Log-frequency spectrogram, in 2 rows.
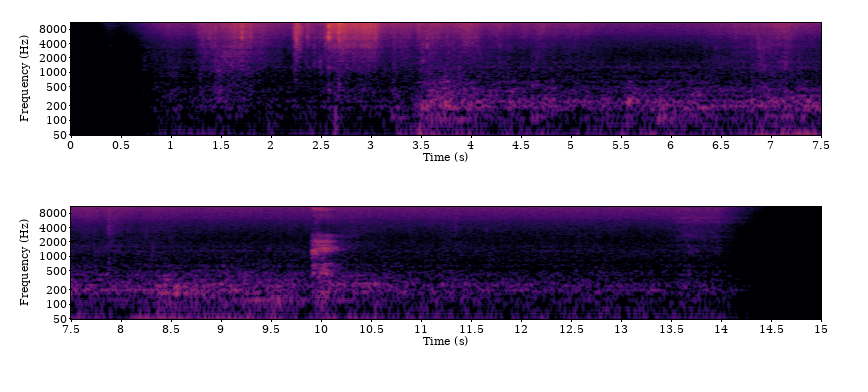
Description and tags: One of the 14 thunder that were recorded one night during my sleep as I switched on my Edirol-R09 when I went to bed. This one is quiet far away. The other sound is the usual urban noise at night or early in the morning and the continuously pumping waterpumps in the pumping station next to my house.
human, field-recording, rain, breath, body, thunderstorm, thunder, bed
